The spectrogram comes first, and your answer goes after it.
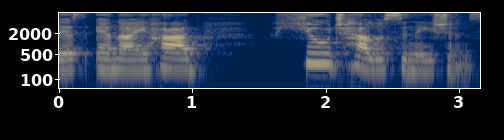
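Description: A woman speaks at a moderate pace in a bright, sharp tone. The recording is very clean, with a silent background. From Quebec City, Quebec. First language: French. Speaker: pastor and musician. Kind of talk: interview.

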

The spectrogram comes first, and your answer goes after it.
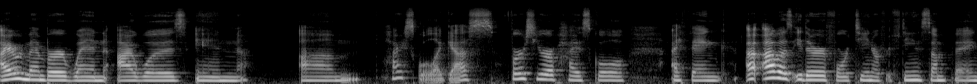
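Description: An ordinary speaking voice from a woman, medium in pitch with ordinary pitch variation and a fairly slow pace, in a very clean recording with a silent background. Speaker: podcast host. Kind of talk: solo monologue podcast episode, casual and encouraging. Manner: casual, conversational, laughs often.

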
